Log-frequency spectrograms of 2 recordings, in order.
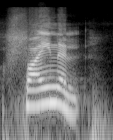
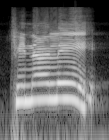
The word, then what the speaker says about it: finale: Next, final. It means end or last or conclusion. Finale means, we should not pronounce this as final or final. Finale.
